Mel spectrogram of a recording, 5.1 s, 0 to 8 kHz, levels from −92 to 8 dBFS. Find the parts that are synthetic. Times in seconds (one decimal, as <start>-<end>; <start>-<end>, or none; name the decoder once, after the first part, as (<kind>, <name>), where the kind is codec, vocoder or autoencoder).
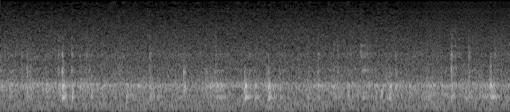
4.0-5.1 (codec, DAC)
